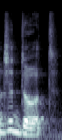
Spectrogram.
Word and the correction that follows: Gadot: Is that anti-Semitic, pronouncing her name that way? – Was it? Well, her name's Gal, but her last name is Gadot, so...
